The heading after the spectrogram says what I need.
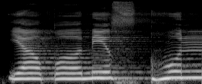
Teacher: Nun tasydid dihukumi ghunnah musyaddadah karena nun bertasydid. Cara bacanya didengungkan.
